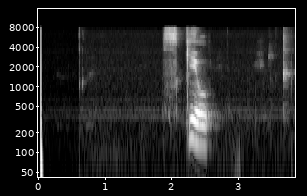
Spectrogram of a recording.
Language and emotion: Russian, neutral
